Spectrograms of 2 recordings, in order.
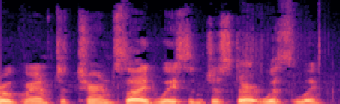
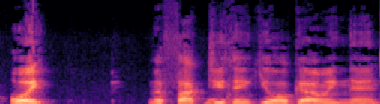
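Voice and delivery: a hint of a rough British accent, higher; robot hassling someone in a British accent; 6 semitones higher than usual. Mock British guard robot, lightly voiced. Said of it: "Teach it to talk in a British accent".

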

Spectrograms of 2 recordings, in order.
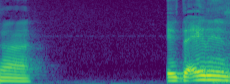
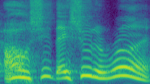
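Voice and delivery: mock panic; 10 semitones higher than usual. Everybody panicking in war zone.

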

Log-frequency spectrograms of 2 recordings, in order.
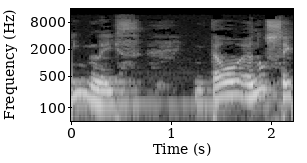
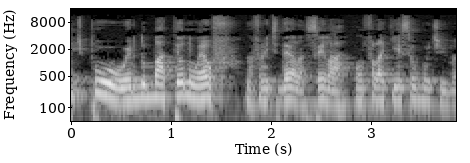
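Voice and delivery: ordinary talk, nothing marked

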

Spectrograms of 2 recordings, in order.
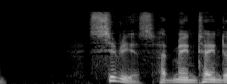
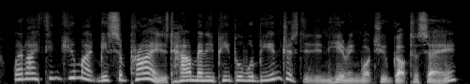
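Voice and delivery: earnest, higher Hermione voice; serious; 12 semitones higher than usual. A narrator's reading. Hermione seriously urging Harry, earnest and higher. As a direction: make him believe it. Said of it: "said Hermione seriously".

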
